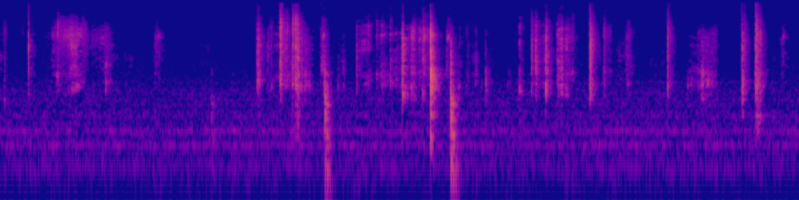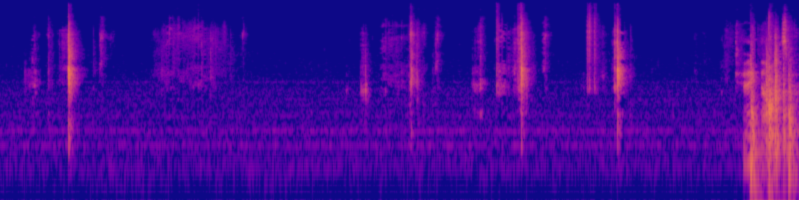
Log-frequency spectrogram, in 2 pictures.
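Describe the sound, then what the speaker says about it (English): Overhanging leather edges are trimmed away in a series of sharp, scattered snips and cuts, quiet between the strokes, with light handling clatter and a louder rustle at the end. "now I'm just going to trim up where my leather might be hanging over the edge a little"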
